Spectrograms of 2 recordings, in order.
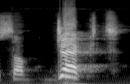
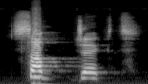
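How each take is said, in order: First: The stress is on the second syllable. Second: The stress is on the first syllable. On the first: It is used as a verb. "So we are stressing the second part" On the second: It is used as a noun. "when we move to the nouns and adjective, we say"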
